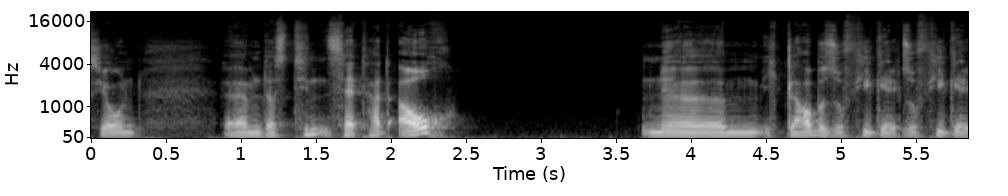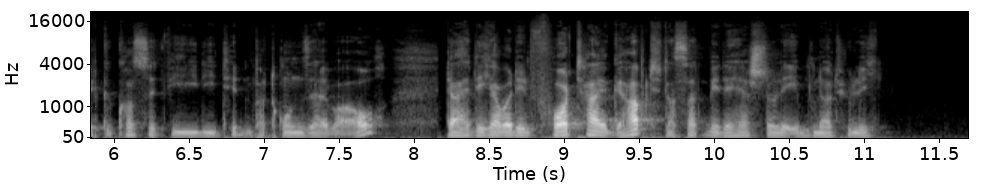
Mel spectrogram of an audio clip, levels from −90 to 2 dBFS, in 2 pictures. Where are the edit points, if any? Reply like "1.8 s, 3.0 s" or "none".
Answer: 5.4 s, 8.2 s, 10.7 s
